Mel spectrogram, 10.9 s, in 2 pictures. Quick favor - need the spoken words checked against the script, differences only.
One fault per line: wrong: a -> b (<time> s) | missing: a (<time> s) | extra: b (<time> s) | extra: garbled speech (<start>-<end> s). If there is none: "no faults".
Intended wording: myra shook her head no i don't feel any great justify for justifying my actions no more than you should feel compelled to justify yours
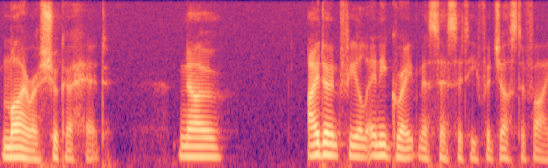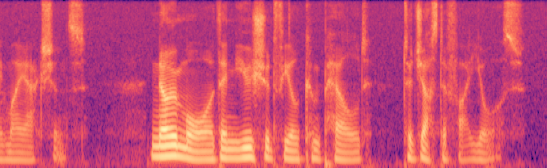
wrong: justify -> necessity (4.2 s)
